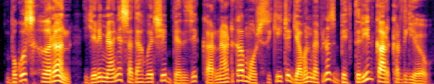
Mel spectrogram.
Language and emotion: Kashmiri, surprised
